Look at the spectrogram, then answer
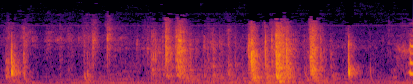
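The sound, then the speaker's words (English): A complicated security lock on a door being worked open with a string of metallic clicks, clacks and thunks over several seconds, moderately loud, followed by the door opening. “Well, you certainly have a complicated lock on that door.”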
